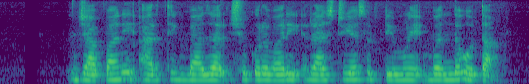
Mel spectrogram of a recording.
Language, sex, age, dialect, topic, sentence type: Marathi, female, 25-30, Northern Konkan, banking, statement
